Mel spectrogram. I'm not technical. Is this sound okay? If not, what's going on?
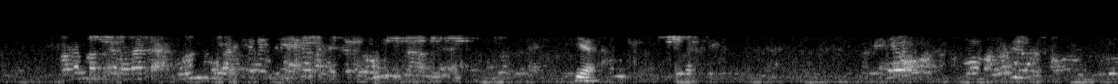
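No. The whole recording has passed through the AMR narrowband mobile codec, the speech coding used on older 2G and 3G phone calls. It keeps nothing above about 4 kHz, so the voice sounds muffled and boxy, and at this low quality it also has a buzzy, artificial edge. Simply cutting the treble would make the voice dull. This codec instead rebuilds the voice from a simplified model, and that is why it sounds synthetic.

From about 6.26 to 6.37 s there is a short burst of AMR bit errors. Some of the data arrived corrupted on a weak connection, so for roughly a tenth of a second the voice turns hoarse, scratchy and gargly. A lost piece of data on a call would leave a gap or a smeared repeat. Here the voice keeps roughly its pitch and loudness and only its texture breaks up, which points to corrupted data rather than missing data.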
